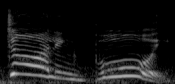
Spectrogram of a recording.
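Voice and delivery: high, slow, syrupy sweet witch; cooing witch. A narrator's reading. Witch sweetly luring the boy, high sugary coo. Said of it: "cooed the Grand High Witch".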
